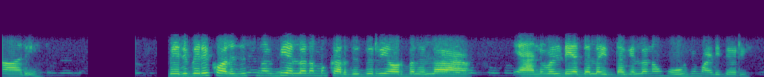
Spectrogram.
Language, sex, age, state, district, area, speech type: Kannada, female, 18-30, Karnataka, Bidar, urban, conversation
